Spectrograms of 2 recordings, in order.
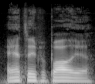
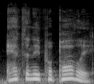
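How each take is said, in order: First: The surname ends with an extra 'ah' sound. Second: The surname ends on an 'ee' sound. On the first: The speaker calls it wrong. "Why do you say my name wrong?" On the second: The speaker calls it right.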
